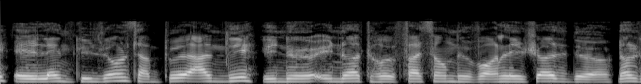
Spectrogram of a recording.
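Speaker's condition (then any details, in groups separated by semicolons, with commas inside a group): Dystonia; speech disorder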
